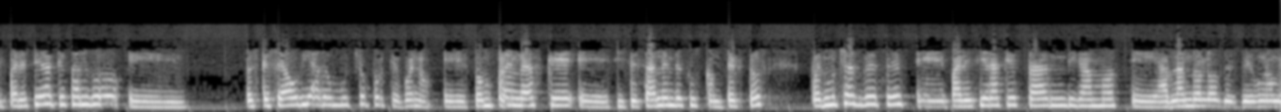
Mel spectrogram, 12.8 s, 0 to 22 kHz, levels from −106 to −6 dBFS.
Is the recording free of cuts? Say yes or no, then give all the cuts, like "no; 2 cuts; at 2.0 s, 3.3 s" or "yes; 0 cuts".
yes; 0 cuts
